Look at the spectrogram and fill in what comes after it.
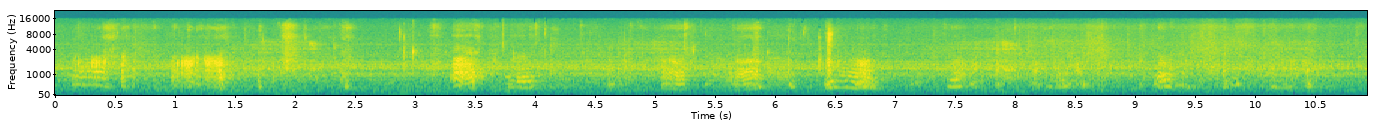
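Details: Newborn puppies nursing make soft, high, squeaky whimpers and short squeals in scattered bursts, some wavering, several overlapping, over a steady quiet hiss.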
